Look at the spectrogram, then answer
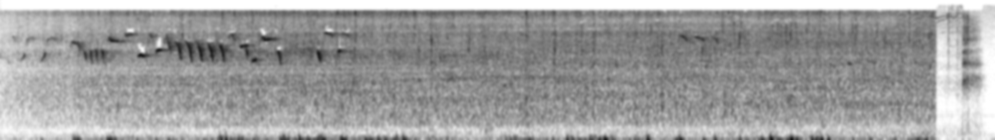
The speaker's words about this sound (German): Ja, das, was du gerade gehört hast, das waren die entspannten Klänge eines Baches, eines plätschernden Baches in meiner Heimat Gebelsberg.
